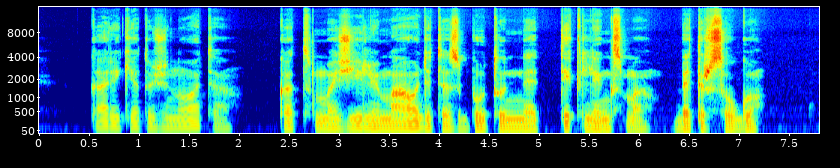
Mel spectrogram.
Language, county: Lithuanian, Klaipėda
